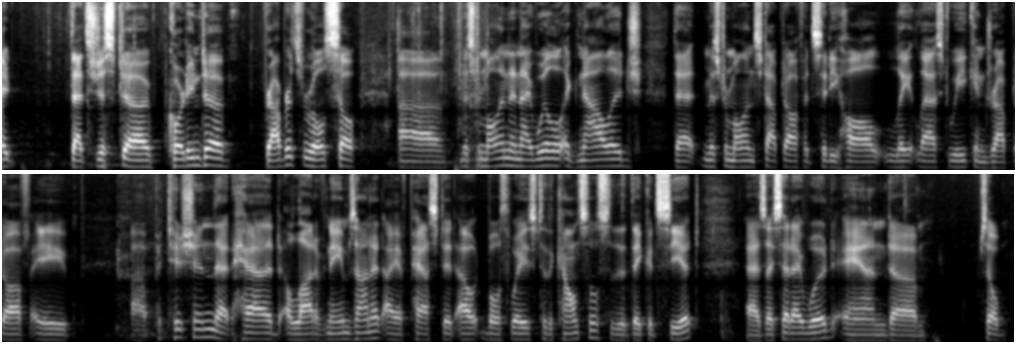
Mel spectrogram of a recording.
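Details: Adult man; typical speech.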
